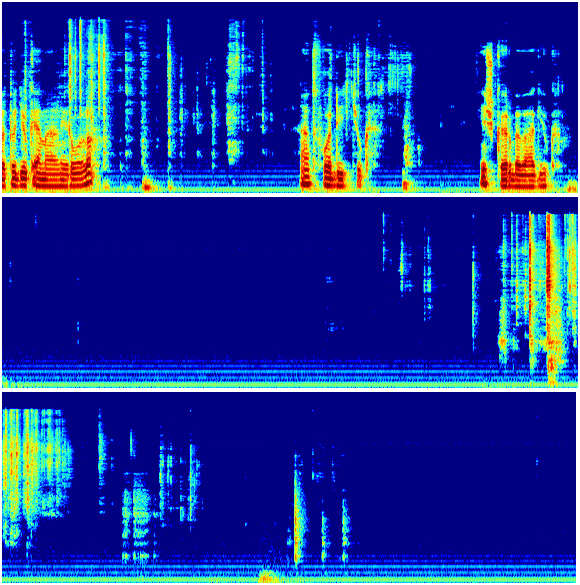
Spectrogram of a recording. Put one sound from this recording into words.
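Clear plastic film crinkles between fingers.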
